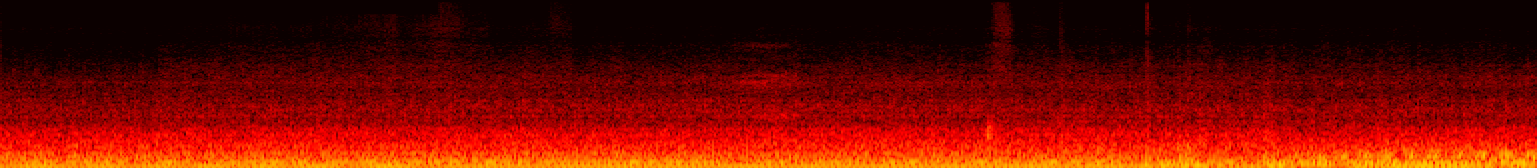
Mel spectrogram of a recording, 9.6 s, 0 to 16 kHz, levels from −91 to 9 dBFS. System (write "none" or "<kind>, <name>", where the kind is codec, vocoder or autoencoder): autoencoder, DAC-VAE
